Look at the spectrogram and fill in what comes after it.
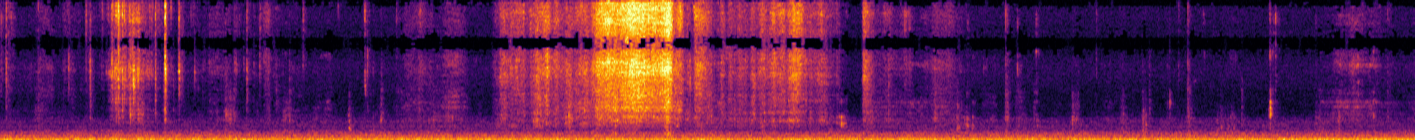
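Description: Steady low rumble inside a parked car's cabin with the engine idling, while a man chews a bite of cheeseburger; faint clicks and a brief rustle about halfway through.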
